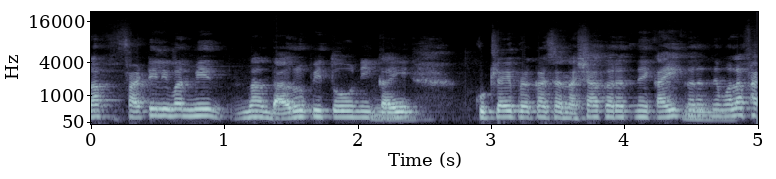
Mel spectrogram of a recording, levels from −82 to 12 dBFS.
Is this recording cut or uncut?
uncut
